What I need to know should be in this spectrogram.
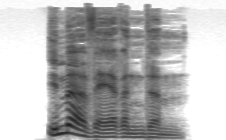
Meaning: strong dative masculine/neuter singular of immerwährend
- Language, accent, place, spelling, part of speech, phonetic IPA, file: German, Germany, Berlin, immerwährendem, adjective, [ˈɪmɐˌvɛːʁəndəm], De-immerwährendem.ogg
